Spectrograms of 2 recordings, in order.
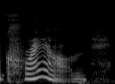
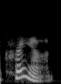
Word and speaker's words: crayon: And then there are people who say cran, sounds like rhymes with the first part of cranberry, mm-hmm. rhymes with man.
